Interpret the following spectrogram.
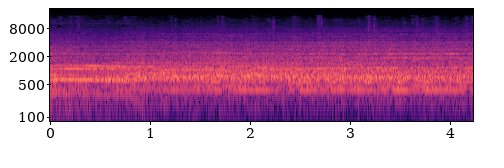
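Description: Sustained electronic synth chord held loudly through an arena sound system, over crowd noise, with a few rising and falling cries near the start.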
